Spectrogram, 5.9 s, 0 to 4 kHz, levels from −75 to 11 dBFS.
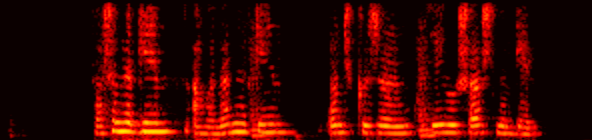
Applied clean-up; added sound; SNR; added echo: neural mask model DeepFilterNet 3.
